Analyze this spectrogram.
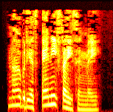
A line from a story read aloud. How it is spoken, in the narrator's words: Belle sighed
